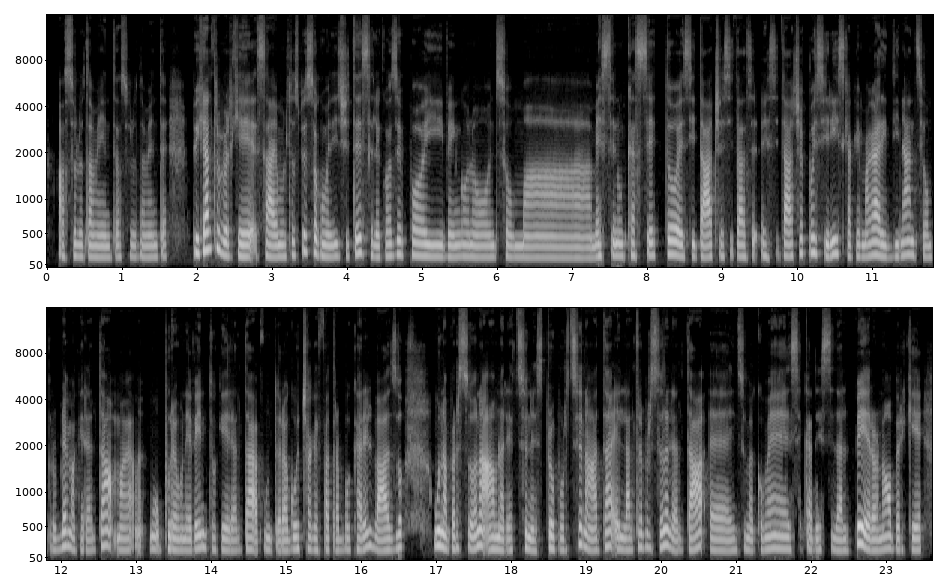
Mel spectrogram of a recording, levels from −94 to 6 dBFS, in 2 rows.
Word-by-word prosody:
Assolutamente, 160 -1 -2
assolutamente. 165 -1 -4 0.3
Più 215 - +3
che 245 - +5
altro 275 +2 +5
perché, 175 -3 +2
sai 165 -3 +2
molto 165 +3 -1
spesso 230 0 0
come 170 -3 +1
dici 170 +1 -3
te, 205 +6 +3
se 210 -5 -6
le 160 -1 0
cose 175 +4 -1
poi 175 -3 +1
vengono 165 -1 -1
insomma 155 -2 -2
messe 170 +4 -1
in 175 - +4
un 175 - 0
cassetto 180 +2 0
e 175 -2 +5
si 170 0 -4
tace 160 +2 +1
e - - -4
si 165 - -11
tase 165 -2 -2
e 175 -1 -4
si 155 - -14
tace 175 +4 0
poi 220 0 +1
si 200 -4 -1
rischia 190 -3 0
che 170 +1 -5
magari 170 -1 +2
dinanzi 180 +1 -2
a - - -2
un 160 - -4
problema 175 +4 0
che 160 - -10
in 155 - -6
realtà 165 +9 +2
ma 160 0 -1
m - - -5
mu 180 - -1
oppure 175 -2 -1
a - - +1
un 155 0 -1
evento 175 +3 0
che 165 0 -4
in 155 - +2
realtà 155 +3 0
appunto 165 -2 -3
è - - -3
la 150 - +2
goccia 175 +2 -1
che 165 - -3
fa 165 +1 -2
traboccare 165 +1 -3
il 205 - 0
vaso 160 +2 +2 0.4
una 215 -4 +6
persona 180 +5 +3
ha 170 - +6
una 170 -2 +3
reazione 160 +1 -2
sproporzionata 165 +3 0
e - - +2
l'altra 165 +4 -1
persona 200 +3 0
in 225 - +1
realtà, 155 +2 +2
ehm, 155 -2 -1
insomma 155 +1 -5
è - - -12
come 175 +1 0
se 175 - -9
cadesse 165 0 -5
dal 155 -1 -2
pero, 180 -11 +7
no, 175 +3 +1
perché 165 0 -2
165 Hz, 210 wpm, -24 LUFS, 160-180 Hz, 0.4 s, pero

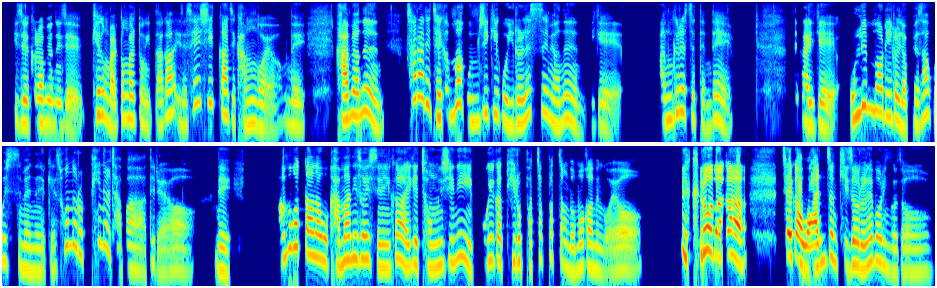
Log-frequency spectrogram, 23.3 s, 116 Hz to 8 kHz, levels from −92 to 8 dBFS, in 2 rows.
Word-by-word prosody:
이제 210 -2 -2
그러면은 205 -2 -3
이제 185 - -6
계속 270 -1 -1
말똥말똥 230 -4 -2
있다가 195 +10 -3
이제 195 -3 -10
3:00 385 - -5
까지 265 - -1
간 200 +2 -6
거예요. 175 -1 -7
근데 195 -3 -8 0.4
가면은 245 -4 +2 0.3
차라리 430 -4 +2
제가 260 +1 -2
막 370 0 +2
움직이고 250 +1 -5
일을 205 +2 -2
했으면은 230 - -6
이게 485 - -10 0.5
안 220 +1 -5
그랬을 280 -3 -3
텐데 195 0 -8 0.9
제가 - - 0
이게 190 -1 -2 0.2
올림머리를 275 -3 +1
옆에서 195 +5 -4
하고 260 -2 -4
있으면은 195 -5 -8
이렇게 185 +1 -12
손으로 390 - -3
핀을 400 -5 -6
잡아 205 -6 -7
드려요. 230 - -9 0.3
네. 185 -4 -4 0.6
아무것도 370 -3 +2
안 295 - +6
하고 255 -3 +4
가만히 255 +5 +2
서 265 0 +2
있으니까 215 +1 0
이게 220 +1 0
정신이 220 +4 -4
고개가 250 +1 -1
뒤로 250 +2 -3
바짝바짝 240 +2 -9
넘어가는 195 0 -3
거예요. - - -5 0.5
근데 290 -5 +3
그러다가 305 -2 +9 0.5
제가 280 -4 +10
완전 220 +7 +6
기절을 215 -2 +1
해 - - +2
버린 235 -6 -1
거죠. 180 0 -9
230 Hz, 360 characters per minute, -23 LUFS, 200-275 Hz, 0.9 s, 제가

